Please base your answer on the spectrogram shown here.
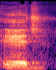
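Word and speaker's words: edge: एड ज नहीं पढ़ेंगे डी यहां पर भी साइलेंट होगा क्योंकि जी के पहले आ है इसको पढ़ेंगे जज ई डी जी ई का उच्चारण हम लोग करेंगे एज ठीक है इसका उच्चारण होगा एज एज का मतलब होता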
